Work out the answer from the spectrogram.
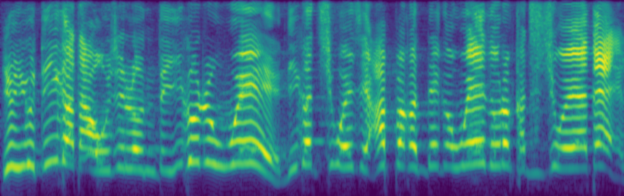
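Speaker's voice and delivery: very high, loud ranting yell; even angrier dad. Retold or imitated. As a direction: rant at the child in outrage. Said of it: "얘한테 더 화가 나가지고". (더 화가 난 아빠가 고래고래 소리치듯)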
